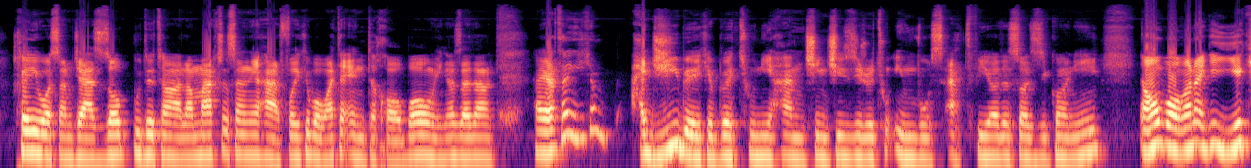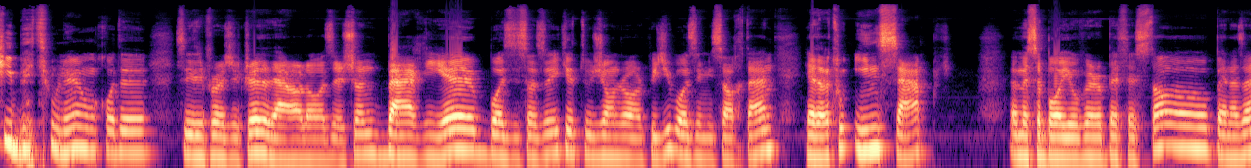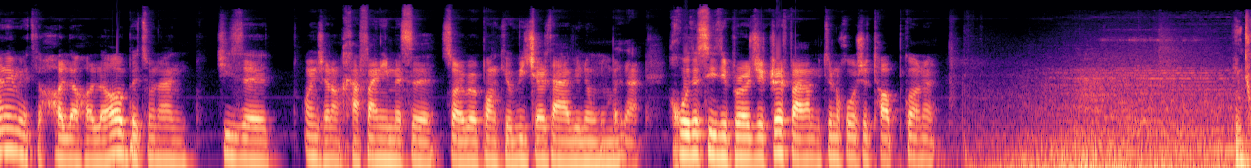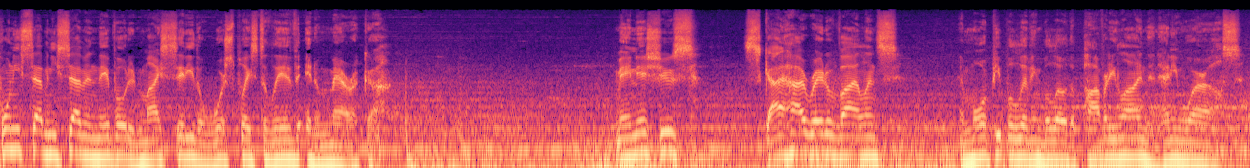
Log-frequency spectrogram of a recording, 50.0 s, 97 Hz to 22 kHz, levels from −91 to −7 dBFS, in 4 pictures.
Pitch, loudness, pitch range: 135 Hz, -16 LUFS, 120-150 Hz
